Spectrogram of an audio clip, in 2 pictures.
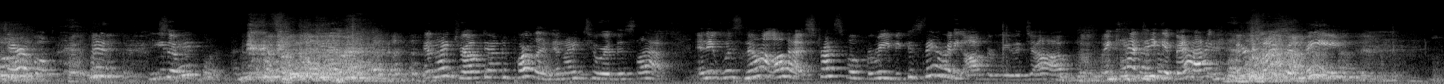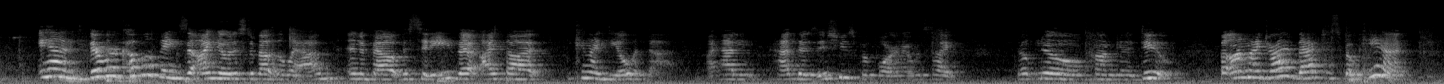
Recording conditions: live audience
